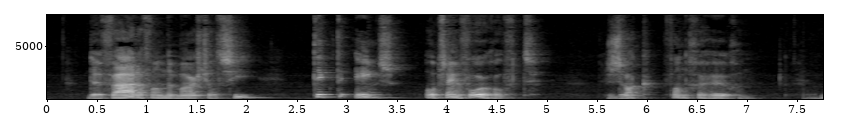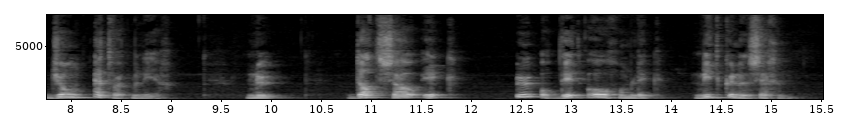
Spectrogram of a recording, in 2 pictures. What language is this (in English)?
Dutch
